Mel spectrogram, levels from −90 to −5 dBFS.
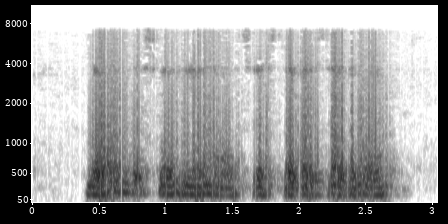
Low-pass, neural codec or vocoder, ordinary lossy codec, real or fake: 7.2 kHz; none; MP3, 96 kbps; real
